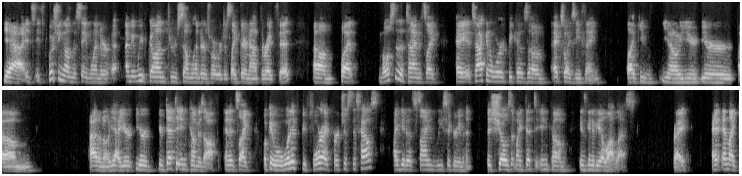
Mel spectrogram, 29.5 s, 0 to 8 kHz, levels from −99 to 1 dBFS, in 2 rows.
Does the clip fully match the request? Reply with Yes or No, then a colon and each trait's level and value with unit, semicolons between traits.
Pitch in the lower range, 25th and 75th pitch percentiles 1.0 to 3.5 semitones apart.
No: medium, 160 Hz; average, 2.9 semitones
